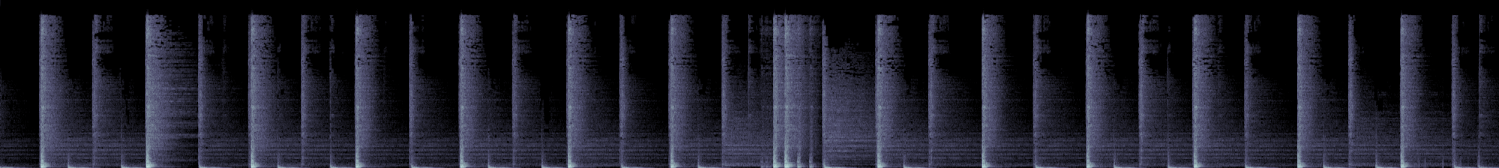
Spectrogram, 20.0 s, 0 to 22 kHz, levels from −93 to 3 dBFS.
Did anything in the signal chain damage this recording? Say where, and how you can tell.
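Yes. GSM signalling bursts enter the analogue wiring from 18.76 to 19.72 s: a galloping pattern of ticks and short 217 Hz buzzes well below the music. A nearby phone's radio bursts are rectified by the circuit. Unlike steady mains hum, it comes in irregular groups.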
